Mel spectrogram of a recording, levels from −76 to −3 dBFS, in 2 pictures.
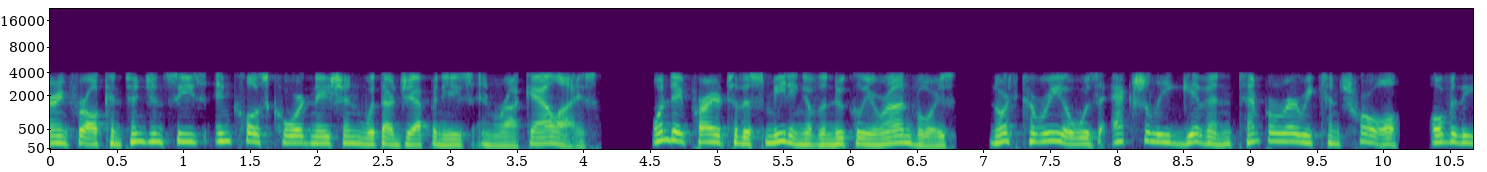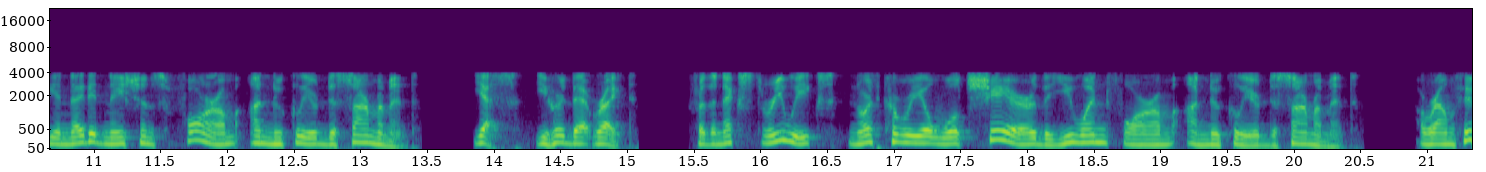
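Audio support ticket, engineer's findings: No faults found in speech.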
